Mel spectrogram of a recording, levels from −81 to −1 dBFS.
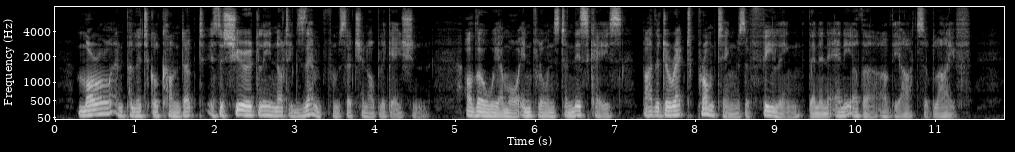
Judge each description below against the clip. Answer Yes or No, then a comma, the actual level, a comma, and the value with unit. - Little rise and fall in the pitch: No, average, 4.8 semitones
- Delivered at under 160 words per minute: No, average, 175 wpm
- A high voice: No, very low, 95 Hz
